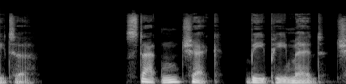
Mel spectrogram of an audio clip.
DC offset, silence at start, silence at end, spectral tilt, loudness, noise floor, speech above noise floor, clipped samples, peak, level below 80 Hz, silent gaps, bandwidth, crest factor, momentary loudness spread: under 0.1%; 0 s; 0 s; -5 dB/octave; -18 LUFS; under -90 dBFS; over 73 dB; under 0.1%; -2 dBFS; -30 dBFS; 0.45-1.25 s, 2.27-2.45 s; 12 kHz; 18 dB; 14 LU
